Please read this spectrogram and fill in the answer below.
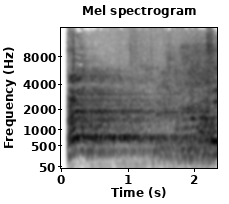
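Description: Kendo kiai: a long, drawn-out shout held at a steady pitch from kendoka squaring off with shinai before striking, starting suddenly just after the beginning.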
